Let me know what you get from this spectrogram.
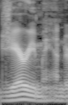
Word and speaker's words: gerrymander: Somewhere along the way, we changed the hard G to a soft G and started using the term gerrymander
